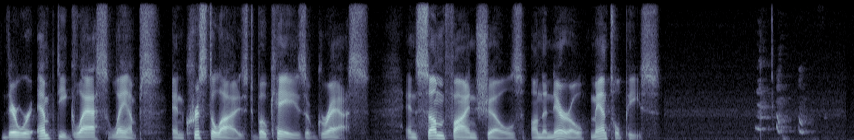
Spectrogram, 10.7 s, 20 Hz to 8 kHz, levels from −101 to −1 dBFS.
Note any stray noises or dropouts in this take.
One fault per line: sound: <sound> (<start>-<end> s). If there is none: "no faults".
sound: sigh (9.4-10.4 s)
